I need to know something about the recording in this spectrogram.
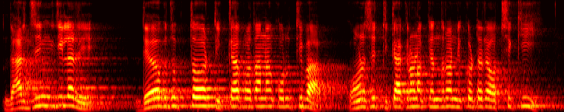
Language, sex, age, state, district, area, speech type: Odia, male, 60+, Odisha, Dhenkanal, rural, read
